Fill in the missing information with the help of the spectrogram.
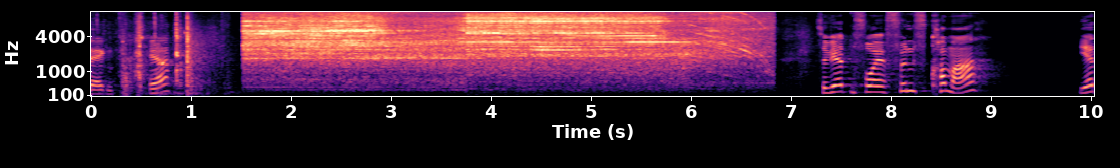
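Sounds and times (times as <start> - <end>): track saw motor whine: 1.5 - 6.8.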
